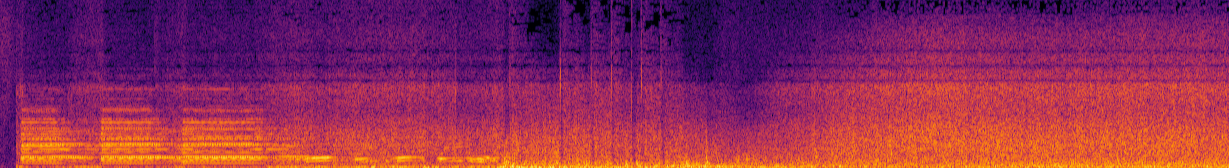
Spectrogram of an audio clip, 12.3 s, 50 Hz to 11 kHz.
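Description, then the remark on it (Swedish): A sustained, multi-toned horn sounds for several seconds, then a loud, broad roar of water rushing through a hydropower dam on the Klamath River in the USA bursts in, released in early 2024 to drain the reservoir, and continues steadily, churning and hissing to the end. “Här forsar vattnet fram.”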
